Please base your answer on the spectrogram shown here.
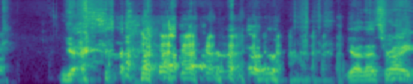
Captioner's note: all laugh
